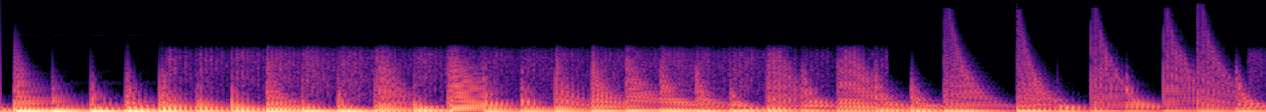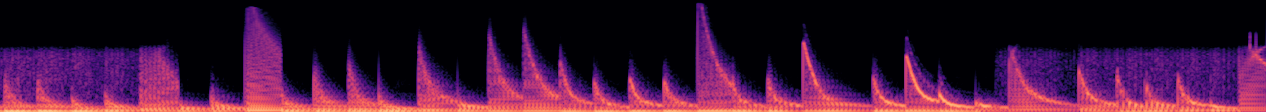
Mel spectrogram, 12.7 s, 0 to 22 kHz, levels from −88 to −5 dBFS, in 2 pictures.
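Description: From 0.83 to 4.44 s, 6.24 to 7.16 s, and 11.31 s to the end, the audio shows a Bluetooth SBC bit pool drop. In each stretch the treble dulls and a gritty quantisation noise rises, which fits the sender cutting the SBC bit pool from 28 to about 5, near 54 kbps, on a congested link. Upper sub-bands lose their bits and the remaining bands are coarsely quantised until the rate recovers.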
